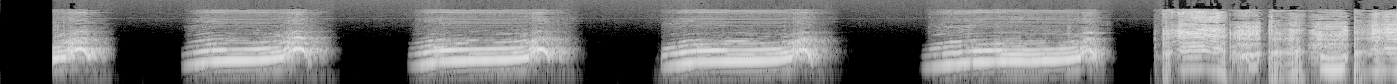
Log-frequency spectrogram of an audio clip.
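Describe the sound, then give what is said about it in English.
Hyenas calling loudly: five drawn-out, rising whooping cries separated by short pauses, ending in a harsher, chaotic burst of overlapping cackles. No talking. “That was just a bunch of cackling hyenas.”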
